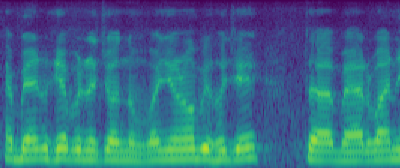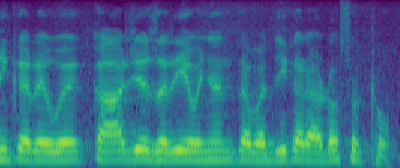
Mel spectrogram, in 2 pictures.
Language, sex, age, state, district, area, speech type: Sindhi, male, 60+, Maharashtra, Thane, rural, spontaneous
